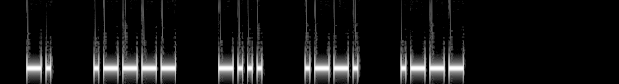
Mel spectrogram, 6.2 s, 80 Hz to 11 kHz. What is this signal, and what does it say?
Morse code, heard as a keyed tone, about 25 wpm, spaced as for 14 wpm, 700 Hz. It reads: N1BPJ
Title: USA Call Signs - 5 Characters - 3x Character Spacing - 25wpm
